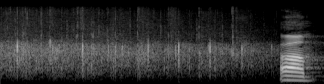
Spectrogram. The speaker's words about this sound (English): Can you guys give them a big hand, would you?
